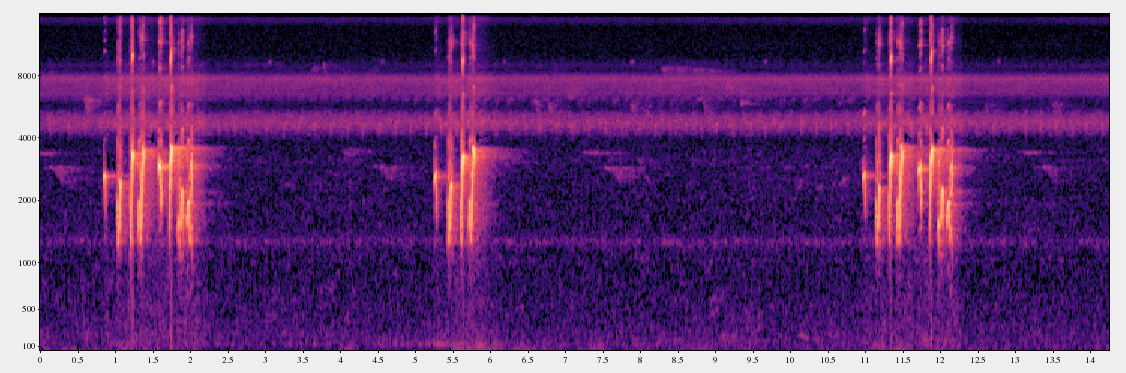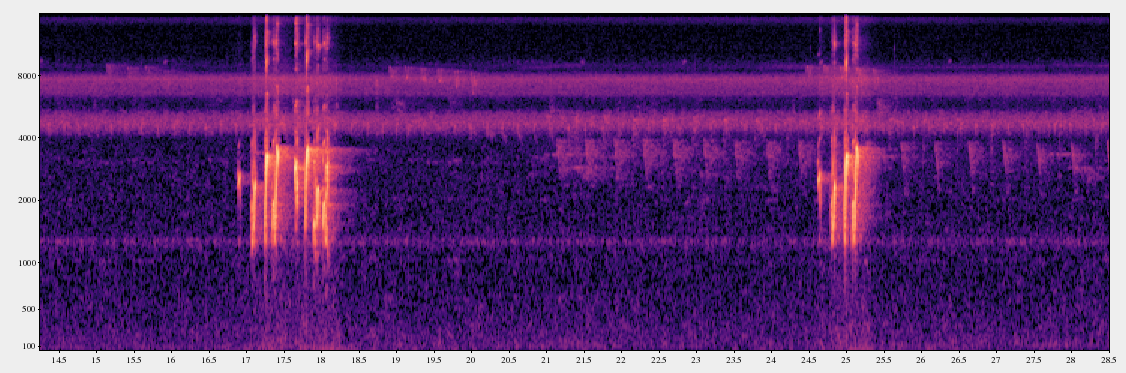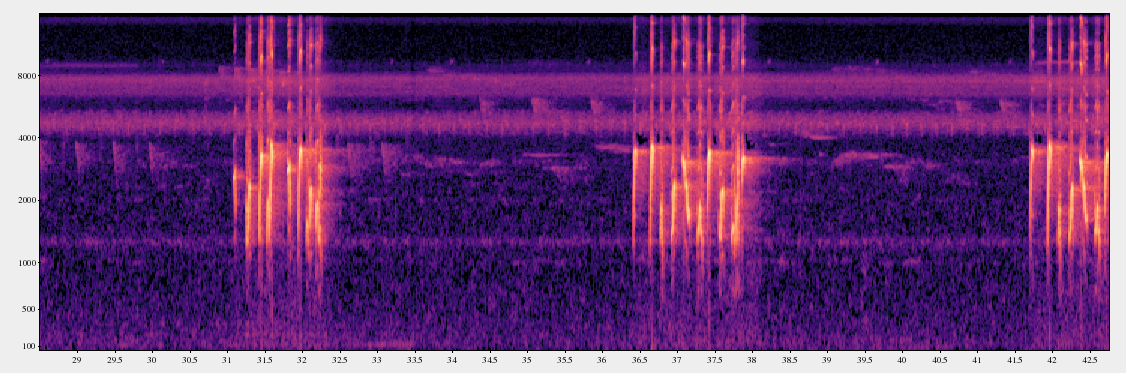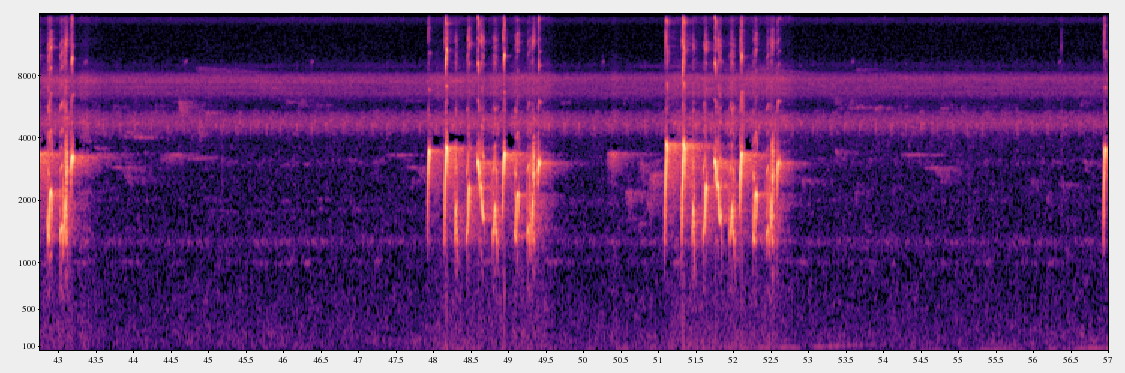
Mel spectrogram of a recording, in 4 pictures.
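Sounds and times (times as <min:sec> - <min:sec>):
bird singing rapid notes: 0:00.6 - 0:02.2, 0:05.2 - 0:06.1, 0:10.9 - 0:12.3, 0:16.9 - 0:18.3, 0:24.4 - 0:25.4, 0:31.1 - 0:32.4, 0:36.0 - 0:38.1, 0:41.7 - 0:43.4, 0:47.8 - 0:49.6, 0:50.4 - 0:52.9.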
